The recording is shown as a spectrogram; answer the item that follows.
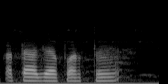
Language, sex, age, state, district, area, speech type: Maithili, female, 45-60, Bihar, Araria, rural, spontaneous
